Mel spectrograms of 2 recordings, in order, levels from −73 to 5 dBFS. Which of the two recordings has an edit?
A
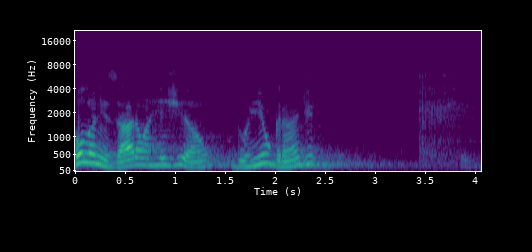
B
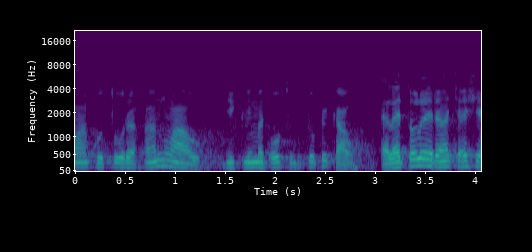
B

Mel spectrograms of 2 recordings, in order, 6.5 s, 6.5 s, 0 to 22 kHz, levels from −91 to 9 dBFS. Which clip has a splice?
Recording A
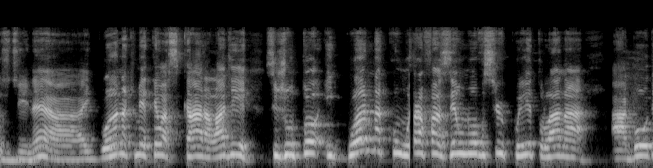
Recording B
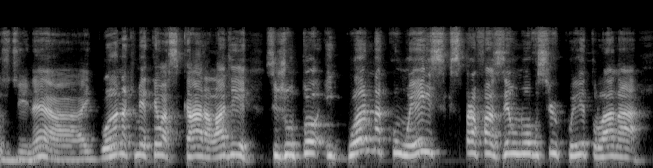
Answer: A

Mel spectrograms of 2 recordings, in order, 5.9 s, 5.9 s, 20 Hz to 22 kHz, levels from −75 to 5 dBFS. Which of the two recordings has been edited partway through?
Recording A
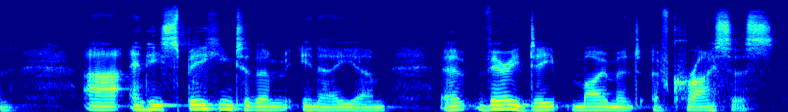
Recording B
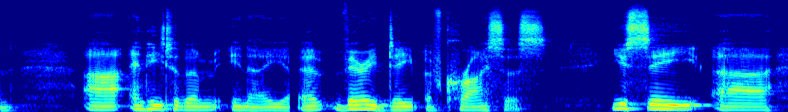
B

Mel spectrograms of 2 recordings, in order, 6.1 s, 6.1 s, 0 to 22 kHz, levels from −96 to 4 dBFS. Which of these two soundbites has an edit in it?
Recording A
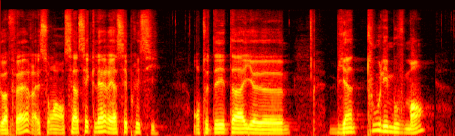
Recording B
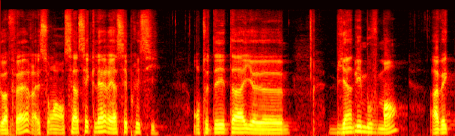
B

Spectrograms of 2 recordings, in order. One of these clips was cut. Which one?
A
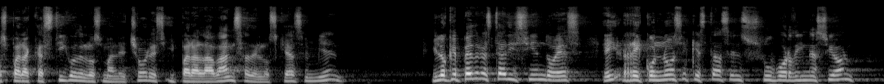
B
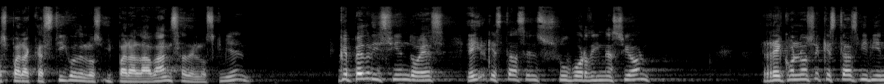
B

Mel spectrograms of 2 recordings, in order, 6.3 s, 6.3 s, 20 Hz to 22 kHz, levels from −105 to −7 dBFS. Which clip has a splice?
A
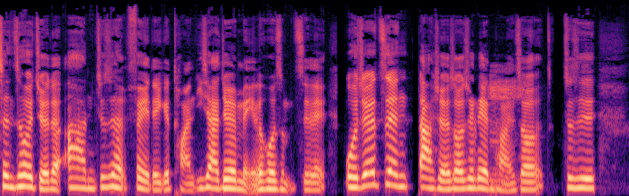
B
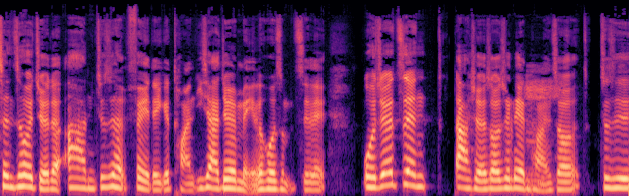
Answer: A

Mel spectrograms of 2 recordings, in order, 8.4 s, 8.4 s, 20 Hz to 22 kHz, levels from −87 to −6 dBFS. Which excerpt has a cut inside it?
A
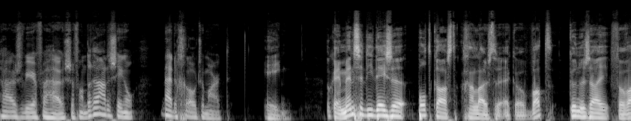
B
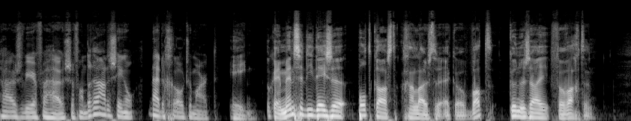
B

